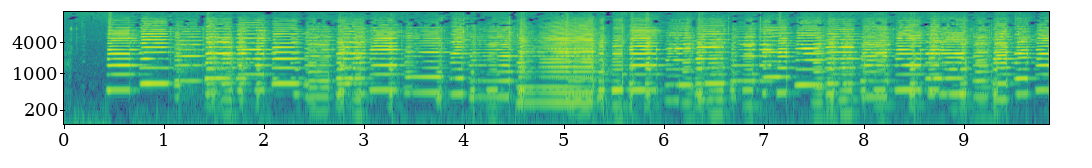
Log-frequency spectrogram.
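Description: Button accordion played solo: a fast run of melody notes and chords starting about half a second in, with a fuller held chord about halfway through.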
